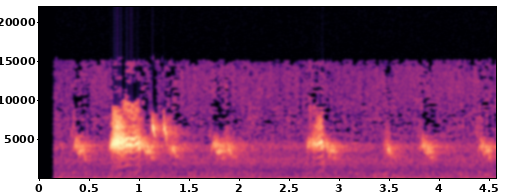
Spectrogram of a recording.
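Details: A baby stone marten (Martes foina) kept in captivity gives thin, high squeaks, repeated about once a second.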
